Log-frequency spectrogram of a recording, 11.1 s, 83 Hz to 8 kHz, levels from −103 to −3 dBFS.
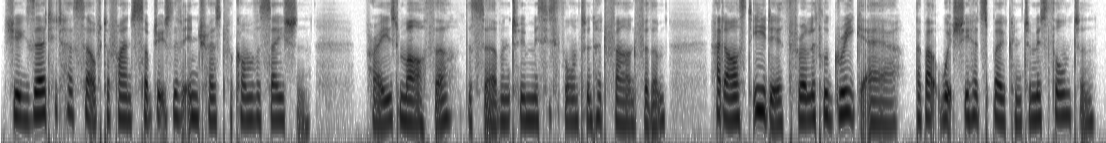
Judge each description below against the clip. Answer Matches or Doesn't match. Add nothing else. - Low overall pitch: Doesn't match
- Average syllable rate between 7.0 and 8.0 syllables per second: Doesn't match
